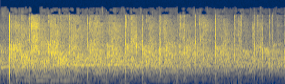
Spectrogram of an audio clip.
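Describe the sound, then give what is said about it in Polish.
A room full of people at the Mohammed bin Rashid Space Centre bursts into sustained applause celebrating the Emirates' Al-Amal (Hope) probe safely entering Mars orbit, dense overlapping claps with a few sharp louder ones up front, and faint cheering voices mixed underneath. “To, co właśnie usłyszeliście, to radość w Emirackim Centrum Kosmicznym Mohameda bin Rashida po tym, jak Al-Amal bezpiecznie znalazła się na orbicie.”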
